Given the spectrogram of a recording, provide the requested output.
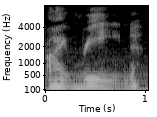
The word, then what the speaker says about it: Irene: My daughter Irene, said Mrs. Carstyle. She made it rhyme with terine.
